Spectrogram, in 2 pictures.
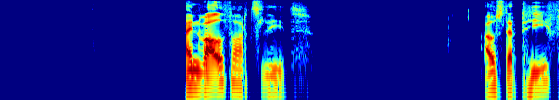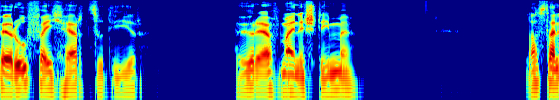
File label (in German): Lesung Aufnahme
